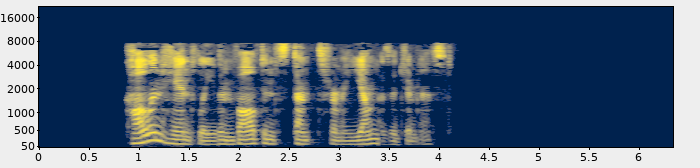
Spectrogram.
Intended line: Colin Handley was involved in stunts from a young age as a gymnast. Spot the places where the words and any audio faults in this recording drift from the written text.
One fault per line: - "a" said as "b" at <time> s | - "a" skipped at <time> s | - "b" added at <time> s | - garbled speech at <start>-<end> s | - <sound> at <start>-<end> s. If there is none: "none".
- "was" skipped at 1.8 s
- "age" skipped at 3.4 s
